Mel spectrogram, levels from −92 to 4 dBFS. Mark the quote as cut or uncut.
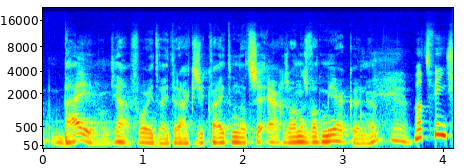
uncut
